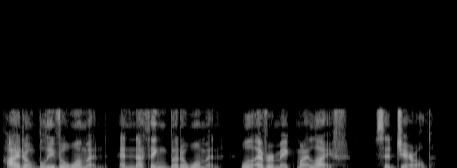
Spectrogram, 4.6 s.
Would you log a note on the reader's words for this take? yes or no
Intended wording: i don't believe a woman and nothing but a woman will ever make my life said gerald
no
